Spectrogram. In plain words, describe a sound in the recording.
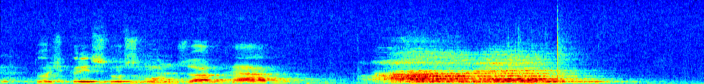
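A group of people sings together in an echoing hall.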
